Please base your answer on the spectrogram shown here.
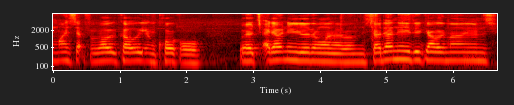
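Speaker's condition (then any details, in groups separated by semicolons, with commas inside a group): Cerebral palsy; affects legs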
